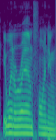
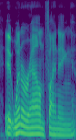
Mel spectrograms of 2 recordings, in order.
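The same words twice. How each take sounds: First: It is said in an imitated Australian accent. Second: It is said in a plain American accent.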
